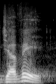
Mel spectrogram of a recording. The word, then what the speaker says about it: Yahvé: cuatro consonantes el tretagramatón lo más cerca la pronunciación es yagüe el yahvé el que existe por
